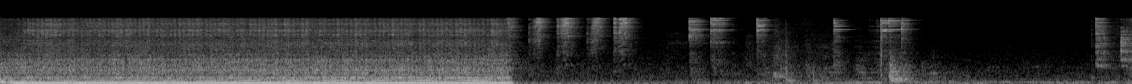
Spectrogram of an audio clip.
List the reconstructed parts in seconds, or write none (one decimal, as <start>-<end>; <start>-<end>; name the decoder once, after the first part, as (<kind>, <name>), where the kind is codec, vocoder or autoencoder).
none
